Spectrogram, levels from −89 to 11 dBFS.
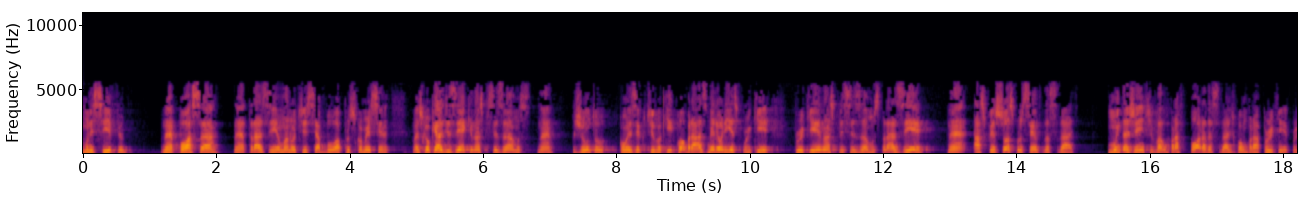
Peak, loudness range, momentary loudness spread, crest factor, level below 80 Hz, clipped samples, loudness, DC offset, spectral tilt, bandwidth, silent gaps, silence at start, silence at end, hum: -2 dBFS; 3 LU; 9 LU; 20 dB; -54 dBFS; under 0.1%; -23 LUFS; under 0.1%; -10.5 dB/octave; 5.8 kHz; none; 0 s; 0 s; none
